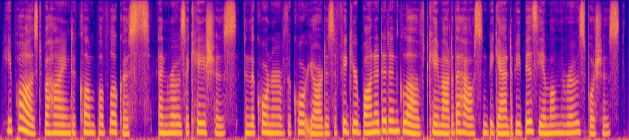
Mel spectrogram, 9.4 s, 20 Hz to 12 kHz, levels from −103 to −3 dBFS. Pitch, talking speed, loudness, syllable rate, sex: 205 Hz, 230 wpm, -20 LUFS, 5.9 syllables/s, female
